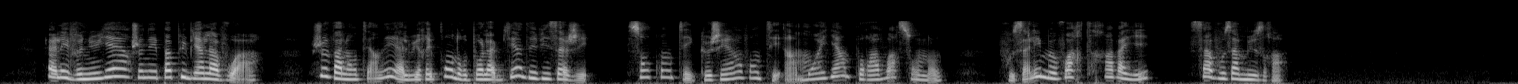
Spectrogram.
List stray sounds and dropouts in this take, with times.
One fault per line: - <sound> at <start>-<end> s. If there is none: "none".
none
